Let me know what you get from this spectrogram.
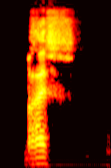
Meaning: plural of bref
- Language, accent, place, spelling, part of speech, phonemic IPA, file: French, France, Lyon, brefs, adjective, /bʁɛf/, LL-Q150 (fra)-brefs.wav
